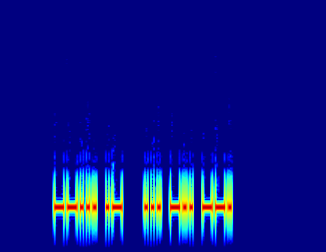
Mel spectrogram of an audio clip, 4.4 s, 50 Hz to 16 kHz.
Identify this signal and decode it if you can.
Morse code, heard as a keyed tone, about 28 wpm, 700 Hz. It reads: 7A SDG
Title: Field Day Exchanges Encore - 28wpm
